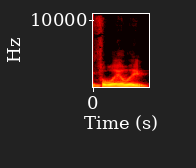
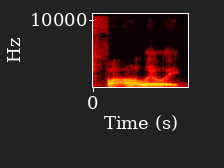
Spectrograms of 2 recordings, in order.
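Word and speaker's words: Faalele: I've been using Falele, but I am told it is Fa'alele, even though I don't believe he has the apostrophe in between the two A's at the beginning of his name.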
